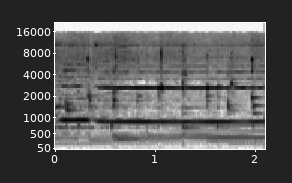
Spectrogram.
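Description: Instrumental new-age music: a single long held high note, flute-like, enters just after the start and sustains over a quick, ticking pattern of short repeated keyboard or mallet notes.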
